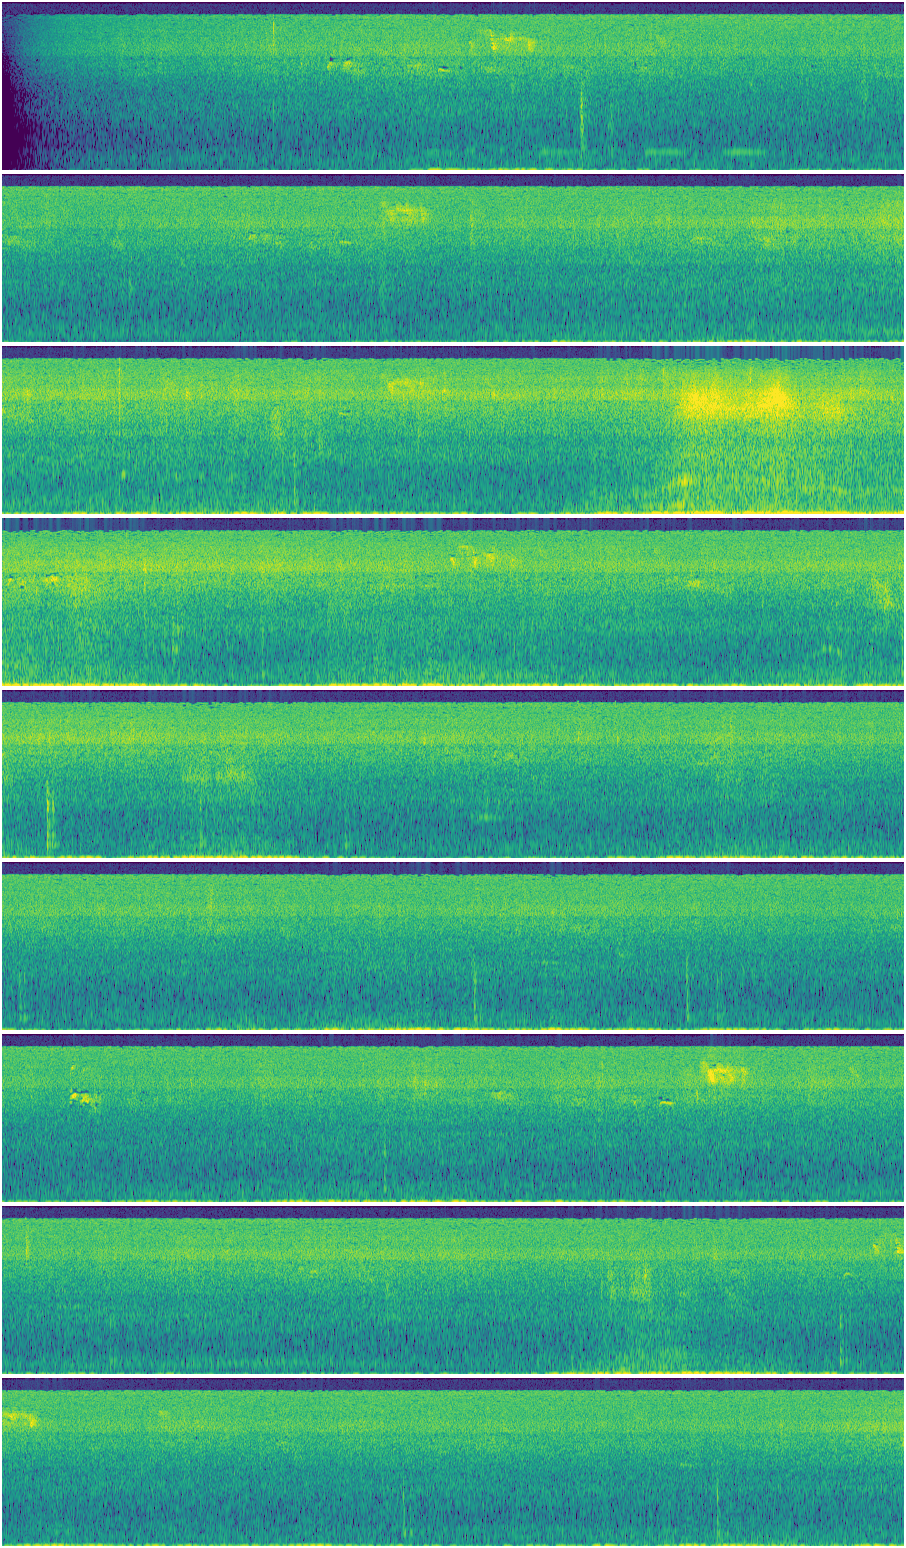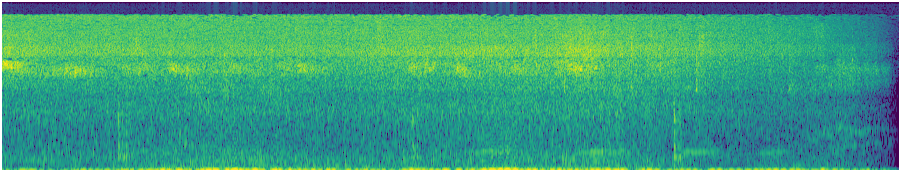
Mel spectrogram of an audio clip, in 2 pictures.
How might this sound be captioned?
StCroix wind
A windy afternoon in St Croix. Birds singing, wind blowing through house.
room-tone, caribbean, ambience, wind, birds, air, moan, atmosphere, stcroix, creak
